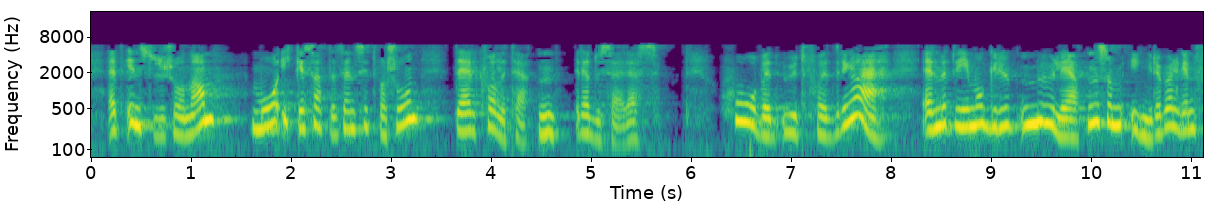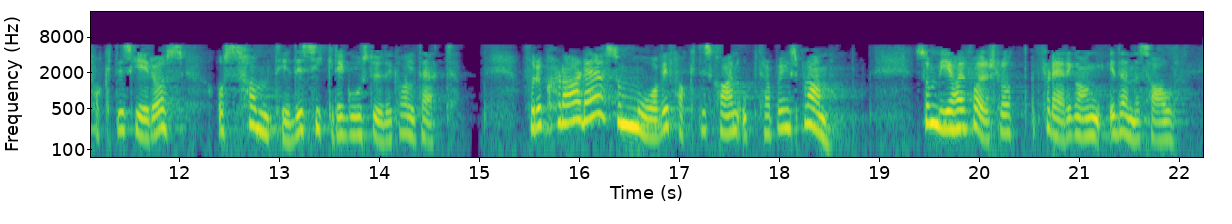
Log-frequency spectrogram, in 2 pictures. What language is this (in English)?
Norwegian Bokmål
